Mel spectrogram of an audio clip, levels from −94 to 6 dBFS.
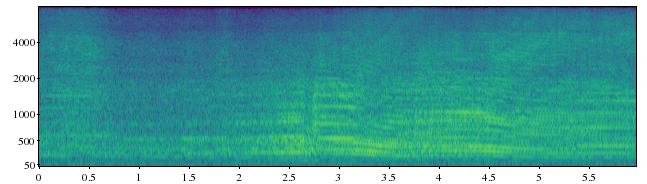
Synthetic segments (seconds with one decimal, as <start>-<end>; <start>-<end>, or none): none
